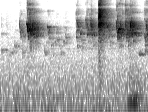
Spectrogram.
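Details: A group of four pet budgerigars chattering in bursts of scratchy, high warbles and chirps, several overlapping notes in quick succession over three seconds.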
